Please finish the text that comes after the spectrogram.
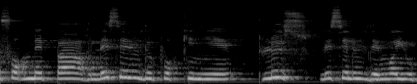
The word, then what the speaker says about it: Purkinje: Donc, ça s'écrit Purkinje, mais ça se lit Purkinje, les cellules de Purkinje.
